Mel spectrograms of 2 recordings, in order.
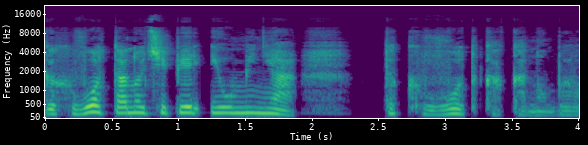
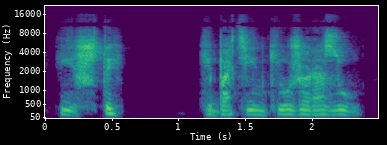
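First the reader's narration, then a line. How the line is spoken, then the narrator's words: Angry muffled whisper. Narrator (Russian): зло и глухо шепчет она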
